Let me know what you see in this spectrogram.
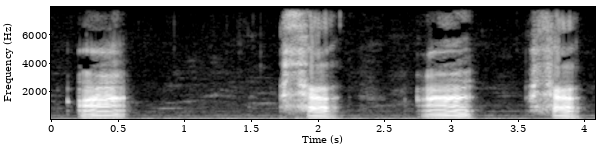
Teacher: Ya, halqiyah ini yang ketiga, keluar dari kerongkongan, keluar dari tengah-tengah kerongkongan yang tepat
